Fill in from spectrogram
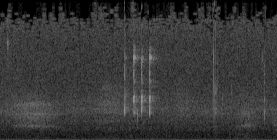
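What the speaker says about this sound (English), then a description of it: "double click" A computer mouse double-clicks, a quick pair of tiny close clicks heard faintly over a steady low hum, with another faint click soon after.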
